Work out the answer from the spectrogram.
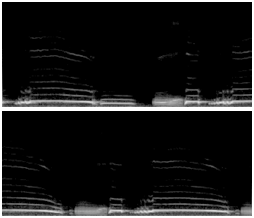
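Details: A female puter pelung, the African collared dove, calls for a male with mournful sounds. Three long sustained coos with trilled starts alternate with short hoarse, harmonic-rich bursts, in a steady repeating rhythm.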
